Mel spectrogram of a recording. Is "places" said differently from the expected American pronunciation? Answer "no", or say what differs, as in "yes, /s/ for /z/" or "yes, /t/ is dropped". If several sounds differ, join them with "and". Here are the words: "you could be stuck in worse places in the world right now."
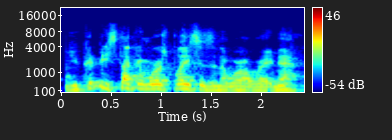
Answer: no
